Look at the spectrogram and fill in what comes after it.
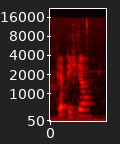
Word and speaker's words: Papika: Papika, Papika, is how you say it? Papika. – Uh, like it's like paprika, but without the R.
